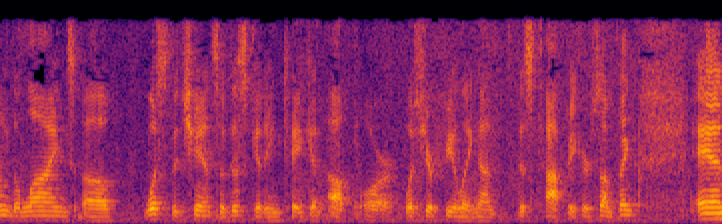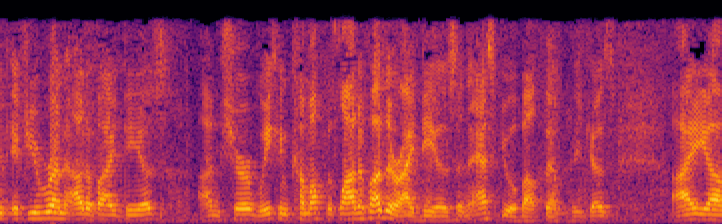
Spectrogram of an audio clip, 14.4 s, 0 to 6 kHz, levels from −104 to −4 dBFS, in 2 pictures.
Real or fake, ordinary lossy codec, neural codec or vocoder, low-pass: real; MP3, 32 kbps; none; 5.4 kHz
